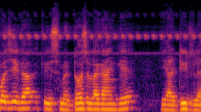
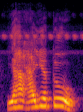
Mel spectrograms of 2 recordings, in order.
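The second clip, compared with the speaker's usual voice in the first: higher and louder urging; emphatic invitation; 4 semitones higher, 5 dB louder, slower than usual. Shown as a demonstration. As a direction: press them to come here. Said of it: "यानी जोर, जोर लगा कर बोलना चाहते हैं". (ज़ोर लगाकर ऊँची आवाज़ में बुलाना)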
